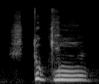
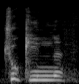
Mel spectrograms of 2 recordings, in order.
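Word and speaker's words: Chtchoukine: qu'on appelle la collection stouin ou chukin très difficile à prononcer c t ch o u K i n ce monsieur est né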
